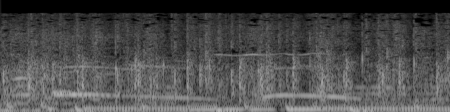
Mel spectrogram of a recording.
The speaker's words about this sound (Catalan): Ha sigut com un aplaudiment molt llarg, eh?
